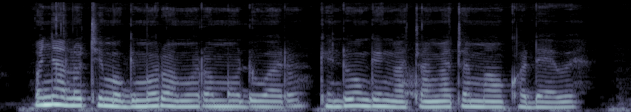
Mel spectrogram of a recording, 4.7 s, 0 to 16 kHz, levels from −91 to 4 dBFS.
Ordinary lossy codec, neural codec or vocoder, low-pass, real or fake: none; none; 14.4 kHz; real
